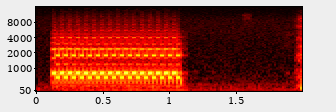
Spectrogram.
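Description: Telephone ringing once: a single ring about a second long with a fast trill.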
